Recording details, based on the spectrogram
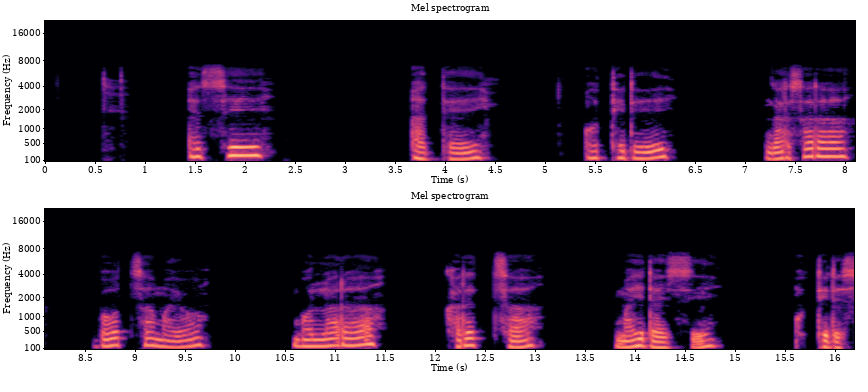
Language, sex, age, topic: Gamo, male, 36-49, government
